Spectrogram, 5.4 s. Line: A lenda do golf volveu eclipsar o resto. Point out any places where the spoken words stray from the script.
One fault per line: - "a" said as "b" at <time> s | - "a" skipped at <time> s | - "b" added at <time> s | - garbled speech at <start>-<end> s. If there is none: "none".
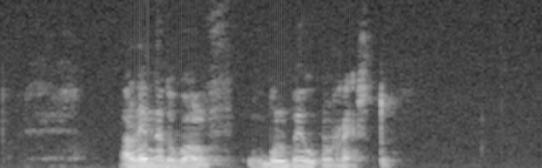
- "eclipsar" skipped at 3.1 s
